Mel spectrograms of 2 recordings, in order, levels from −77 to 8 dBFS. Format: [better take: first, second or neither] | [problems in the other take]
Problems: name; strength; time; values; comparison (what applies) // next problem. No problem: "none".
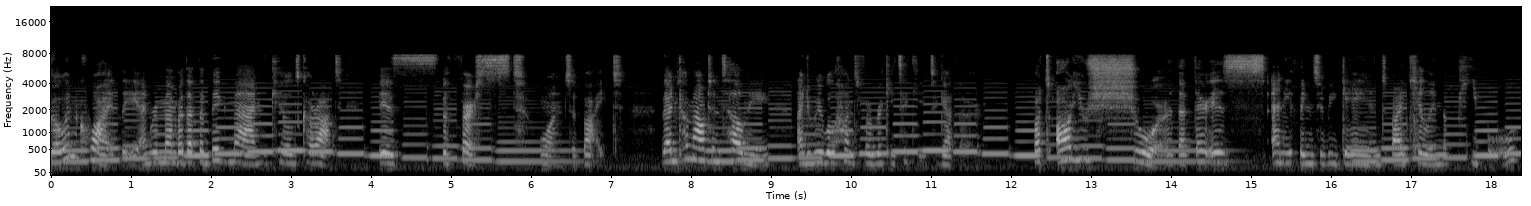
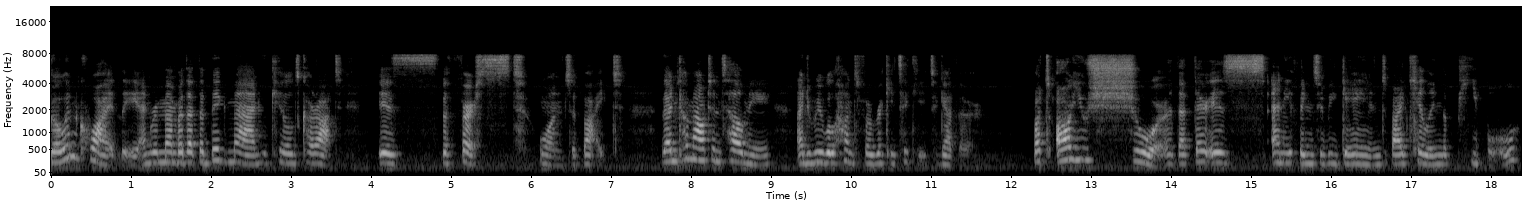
second | background sound (Wind instrument, woodwind instrument); 6 dB below the speech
